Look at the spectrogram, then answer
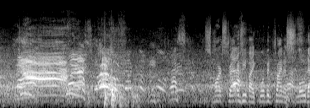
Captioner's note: crowd chatter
